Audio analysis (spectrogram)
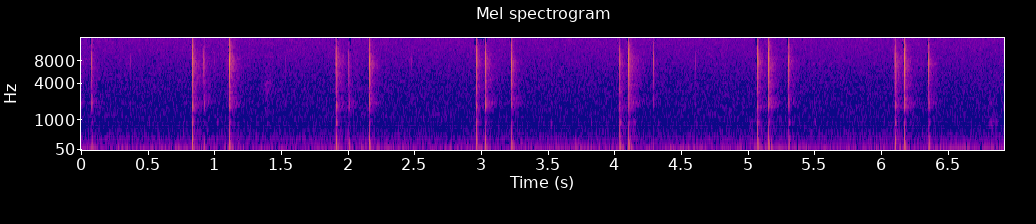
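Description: A small, translucent, empty clear plastic cup is held in one hand and tapped with the fingertips of the other. Sharp, dry, bright clicks come in short clusters of two or three roughly once a second, each dying away instantly with no ring. A faint low hum sits underneath.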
